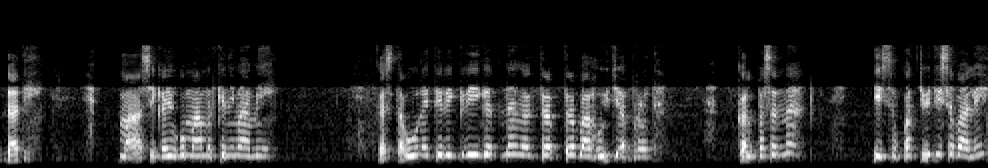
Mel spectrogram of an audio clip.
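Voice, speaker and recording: A man's voice: high voice, flat delivery, normal speed, creaky, pauses often. A man with an Ilocano accent playing a troubled, earnest young son and older brother in old radio drama style. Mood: pleading, upset. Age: young adult. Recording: dull lo-fi old radio recording.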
